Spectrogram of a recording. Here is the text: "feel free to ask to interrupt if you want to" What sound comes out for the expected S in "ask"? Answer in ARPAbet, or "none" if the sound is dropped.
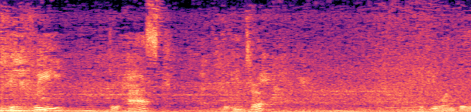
S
